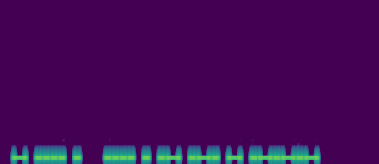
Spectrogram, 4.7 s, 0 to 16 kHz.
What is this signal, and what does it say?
Morse code, heard as a keyed tone, about 25 wpm, 700 Hz. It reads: THE HEART.
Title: Sentences from Top 1400 Words 25wpm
